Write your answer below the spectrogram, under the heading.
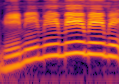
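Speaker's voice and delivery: high, climbing mock vocal warm-up.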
